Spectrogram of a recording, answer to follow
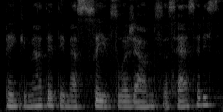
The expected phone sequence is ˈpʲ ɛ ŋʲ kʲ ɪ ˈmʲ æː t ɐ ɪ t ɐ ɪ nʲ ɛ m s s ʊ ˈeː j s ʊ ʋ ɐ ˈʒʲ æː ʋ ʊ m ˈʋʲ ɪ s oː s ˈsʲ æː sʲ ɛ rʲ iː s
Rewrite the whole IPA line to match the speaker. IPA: ˈpʲ ɛ ŋʲ kʲ ɪ ˈmʲ æː t ɐ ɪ t ɐ ɪ mʲ ɛ s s ʊ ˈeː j s ʊ ʋ ɐ ˈʒʲ æː ʋ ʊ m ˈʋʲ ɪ s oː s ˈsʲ æː sʲ ɛ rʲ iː s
